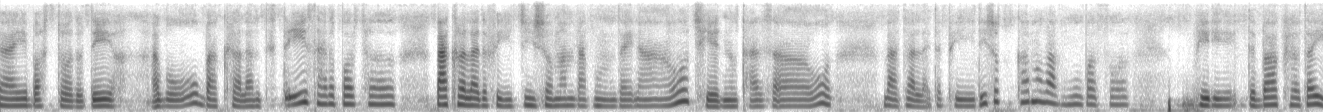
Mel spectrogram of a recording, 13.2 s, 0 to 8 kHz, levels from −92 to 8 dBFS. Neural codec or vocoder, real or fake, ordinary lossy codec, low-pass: codec, 16 kHz in and 24 kHz out, 0.9 kbps, LongCat-Audio-Codec, four codebook decoder; fake; Opus, 32 kbps; 7.2 kHz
